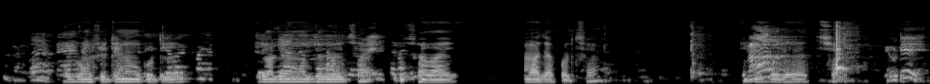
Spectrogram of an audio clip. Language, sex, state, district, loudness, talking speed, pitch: Bengali, male, West Bengal, North 24 Parganas, -24 LUFS, 65 wpm, 125 Hz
